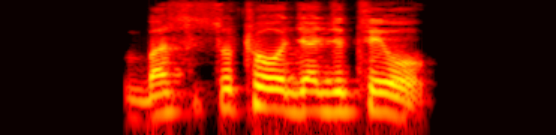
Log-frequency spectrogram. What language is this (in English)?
Sindhi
